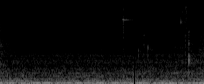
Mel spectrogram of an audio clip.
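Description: Low steady hum of shipboard ventilation and air-handling machinery, with two faint short clicks in the second half.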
